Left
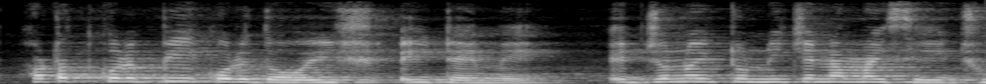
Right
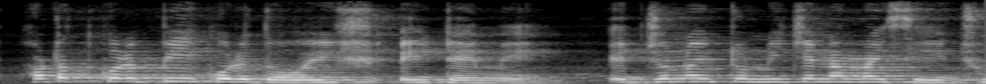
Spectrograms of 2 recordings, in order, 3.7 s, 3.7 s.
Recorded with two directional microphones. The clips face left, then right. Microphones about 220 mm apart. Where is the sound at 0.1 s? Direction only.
5° left (ahead or behind).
